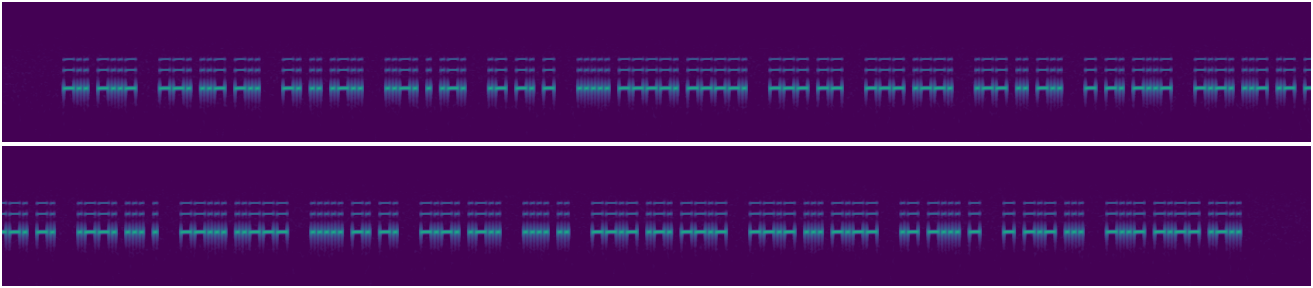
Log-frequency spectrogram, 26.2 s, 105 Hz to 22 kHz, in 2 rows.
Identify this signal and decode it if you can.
Morse code, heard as a keyed tone, machine-sent, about 35 wpm, 830 Hz. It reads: DX GUD NIL FER ANT 599 OM OP WID TNX CUAGN PSE 72 5NN CL HI QRQ QSY ABT TKS XYL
